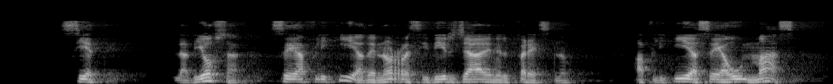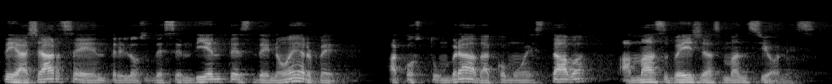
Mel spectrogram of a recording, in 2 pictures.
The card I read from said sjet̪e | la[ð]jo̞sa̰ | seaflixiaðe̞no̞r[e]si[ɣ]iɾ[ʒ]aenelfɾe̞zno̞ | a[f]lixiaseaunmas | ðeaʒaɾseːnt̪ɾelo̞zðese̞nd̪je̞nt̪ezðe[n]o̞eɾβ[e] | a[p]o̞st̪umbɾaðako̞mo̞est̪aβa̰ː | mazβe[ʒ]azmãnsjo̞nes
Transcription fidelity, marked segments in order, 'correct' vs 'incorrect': correct, correct, incorrect: ð, correct, correct, correct, correct, incorrect: k, correct

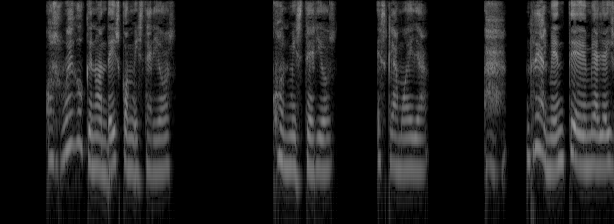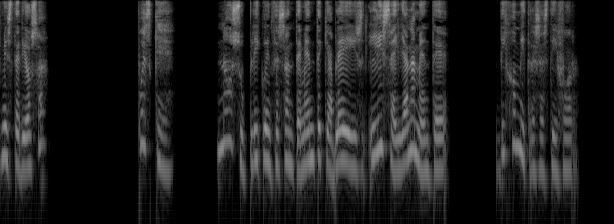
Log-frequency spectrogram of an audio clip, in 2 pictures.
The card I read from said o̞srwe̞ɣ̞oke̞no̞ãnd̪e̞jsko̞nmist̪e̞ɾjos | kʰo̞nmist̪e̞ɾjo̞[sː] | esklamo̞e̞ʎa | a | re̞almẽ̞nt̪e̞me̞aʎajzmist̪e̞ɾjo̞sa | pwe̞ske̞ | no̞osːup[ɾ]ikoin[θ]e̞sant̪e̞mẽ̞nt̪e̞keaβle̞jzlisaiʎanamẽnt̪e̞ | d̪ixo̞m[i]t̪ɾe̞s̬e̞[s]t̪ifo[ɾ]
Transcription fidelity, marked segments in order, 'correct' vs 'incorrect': incorrect: s, incorrect: l, correct, correct, correct, correct

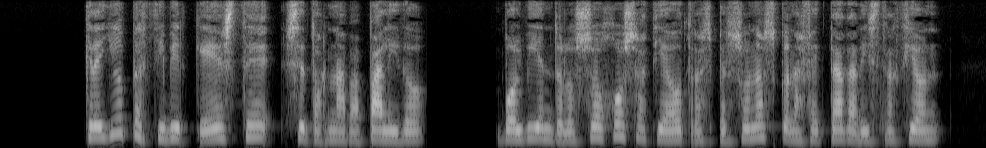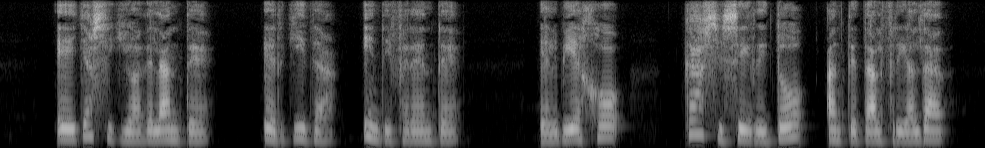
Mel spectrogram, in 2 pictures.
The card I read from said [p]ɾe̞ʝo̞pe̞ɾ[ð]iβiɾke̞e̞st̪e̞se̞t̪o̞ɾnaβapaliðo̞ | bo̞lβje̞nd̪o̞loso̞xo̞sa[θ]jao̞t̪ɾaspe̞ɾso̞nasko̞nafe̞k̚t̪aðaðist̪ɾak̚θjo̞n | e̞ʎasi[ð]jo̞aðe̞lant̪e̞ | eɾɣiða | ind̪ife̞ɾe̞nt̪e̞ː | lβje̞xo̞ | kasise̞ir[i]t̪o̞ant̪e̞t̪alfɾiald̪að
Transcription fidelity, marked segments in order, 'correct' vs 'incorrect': incorrect: k, incorrect: θ, correct, incorrect: ɣ, correct

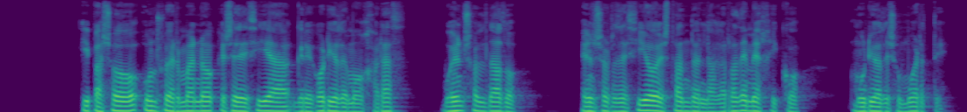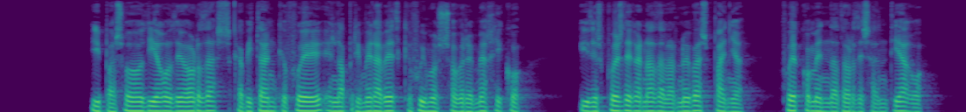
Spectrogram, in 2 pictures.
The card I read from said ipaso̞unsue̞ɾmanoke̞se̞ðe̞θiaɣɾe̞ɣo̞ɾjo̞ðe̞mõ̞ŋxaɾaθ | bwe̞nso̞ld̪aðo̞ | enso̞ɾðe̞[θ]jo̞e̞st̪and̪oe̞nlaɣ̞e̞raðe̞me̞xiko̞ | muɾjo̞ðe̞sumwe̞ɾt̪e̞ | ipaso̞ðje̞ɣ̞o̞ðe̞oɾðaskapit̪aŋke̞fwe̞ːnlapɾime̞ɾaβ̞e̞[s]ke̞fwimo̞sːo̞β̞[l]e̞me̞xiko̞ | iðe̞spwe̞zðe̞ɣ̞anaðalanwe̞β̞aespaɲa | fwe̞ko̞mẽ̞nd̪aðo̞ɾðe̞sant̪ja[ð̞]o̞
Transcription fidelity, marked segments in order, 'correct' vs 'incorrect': correct, incorrect: θ, incorrect: ɾ, incorrect: ɣ̞

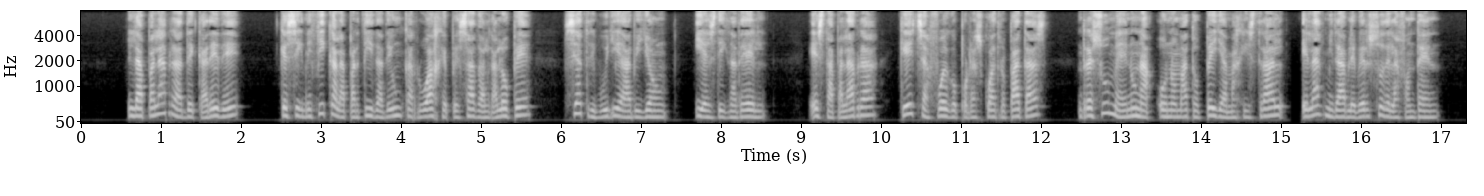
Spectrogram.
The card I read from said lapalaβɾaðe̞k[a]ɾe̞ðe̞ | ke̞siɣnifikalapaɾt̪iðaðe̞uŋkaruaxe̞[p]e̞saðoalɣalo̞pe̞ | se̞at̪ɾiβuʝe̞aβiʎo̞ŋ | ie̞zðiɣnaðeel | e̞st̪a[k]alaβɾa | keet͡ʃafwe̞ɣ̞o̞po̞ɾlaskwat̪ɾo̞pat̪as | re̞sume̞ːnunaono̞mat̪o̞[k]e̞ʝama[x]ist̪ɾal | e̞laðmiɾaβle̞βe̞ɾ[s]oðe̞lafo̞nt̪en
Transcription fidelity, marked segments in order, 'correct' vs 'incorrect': correct, correct, incorrect: p, incorrect: p, correct, correct

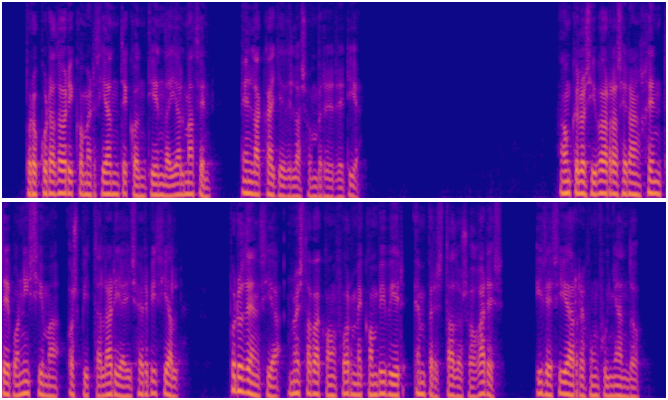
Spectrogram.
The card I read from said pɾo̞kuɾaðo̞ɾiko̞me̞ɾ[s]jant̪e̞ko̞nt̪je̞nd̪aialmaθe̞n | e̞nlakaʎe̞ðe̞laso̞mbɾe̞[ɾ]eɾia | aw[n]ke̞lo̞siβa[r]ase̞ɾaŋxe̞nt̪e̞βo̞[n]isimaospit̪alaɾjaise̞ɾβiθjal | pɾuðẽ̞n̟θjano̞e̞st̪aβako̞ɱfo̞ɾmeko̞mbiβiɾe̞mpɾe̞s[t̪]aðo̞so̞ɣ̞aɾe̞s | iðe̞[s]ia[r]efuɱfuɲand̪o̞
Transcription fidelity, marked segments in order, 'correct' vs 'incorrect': incorrect: θ, correct, incorrect: ŋ, correct, correct, correct, incorrect: θ, correct

